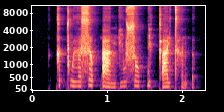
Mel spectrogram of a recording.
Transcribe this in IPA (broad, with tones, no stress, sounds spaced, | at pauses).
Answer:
k ə˦˥ t̚ k w ɨ˨˦ ə̯ s əː˦˥ p̚ ʔ aː˨˩ n k i˧ w s o˦˥ p̚ ɗ i˨˩ k̚ ʔ a˧ j t̪ʰ ə̰˧˨ n ʔ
